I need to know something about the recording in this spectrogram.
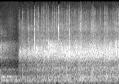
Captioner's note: applause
